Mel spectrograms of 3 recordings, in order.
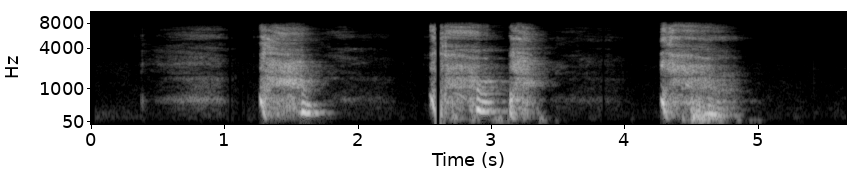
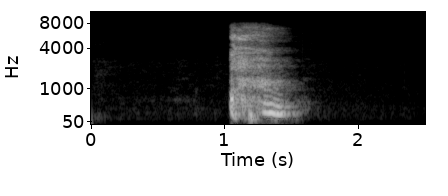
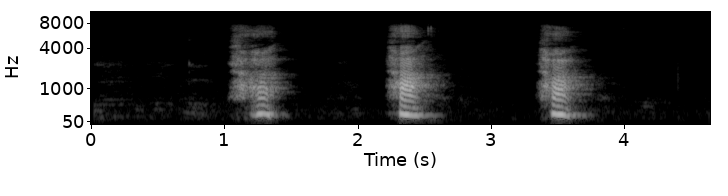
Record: {"three_cough_length": "5.7 s", "three_cough_amplitude": 20393, "three_cough_signal_mean_std_ratio": 0.41, "cough_length": "2.5 s", "cough_amplitude": 20382, "cough_signal_mean_std_ratio": 0.33, "exhalation_length": "4.6 s", "exhalation_amplitude": 13469, "exhalation_signal_mean_std_ratio": 0.28, "survey_phase": "alpha (2021-03-01 to 2021-08-12)", "age": "45-64", "gender": "Female", "wearing_mask": "No", "symptom_fatigue": true, "symptom_change_to_sense_of_smell_or_taste": true, "symptom_onset": "5 days", "smoker_status": "Never smoked", "respiratory_condition_asthma": false, "respiratory_condition_other": false, "recruitment_source": "Test and Trace", "submission_delay": "2 days", "covid_test_result": "Positive", "covid_test_method": "RT-qPCR", "covid_ct_value": 23.4, "covid_ct_gene": "ORF1ab gene"}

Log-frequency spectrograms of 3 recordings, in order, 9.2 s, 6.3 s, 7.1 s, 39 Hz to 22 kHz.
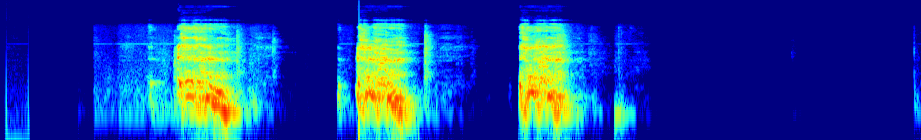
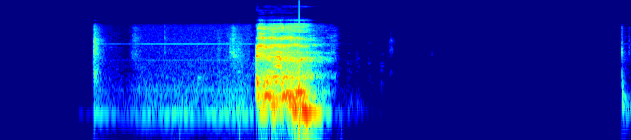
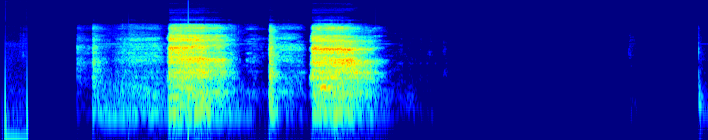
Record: {"three_cough_length": "9.2 s", "three_cough_amplitude": 23143, "three_cough_signal_mean_std_ratio": 0.36, "cough_length": "6.3 s", "cough_amplitude": 21451, "cough_signal_mean_std_ratio": 0.27, "exhalation_length": "7.1 s", "exhalation_amplitude": 18324, "exhalation_signal_mean_std_ratio": 0.35, "survey_phase": "alpha (2021-03-01 to 2021-08-12)", "age": "65+", "gender": "Male", "wearing_mask": "No", "symptom_none": true, "smoker_status": "Ex-smoker", "respiratory_condition_asthma": false, "respiratory_condition_other": false, "recruitment_source": "REACT", "submission_delay": "2 days", "covid_test_result": "Negative", "covid_test_method": "RT-qPCR"}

